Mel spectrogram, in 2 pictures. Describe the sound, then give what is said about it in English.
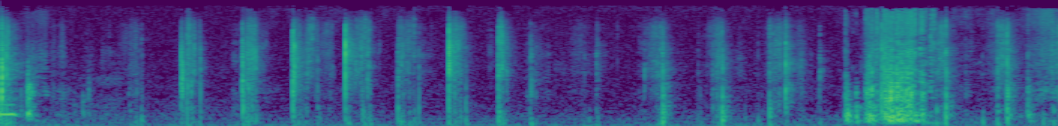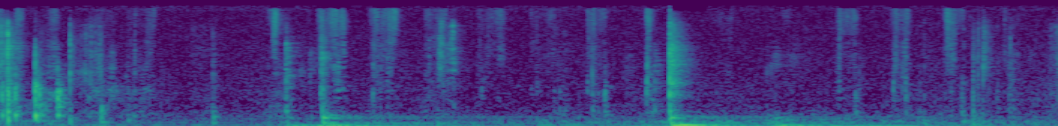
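Tarot cards being shuffled: a run of crisp, rapid flicks builds to a dense riffle burst, followed by a few sparser slaps and soft handling as cards are drawn, the Tower and the Nine of Coins. “I got the Tower and the Nine of Coins.”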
